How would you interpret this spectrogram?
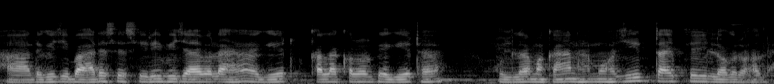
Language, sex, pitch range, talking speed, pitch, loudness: Bajjika, male, 115-130 Hz, 200 wpm, 120 Hz, -29 LUFS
